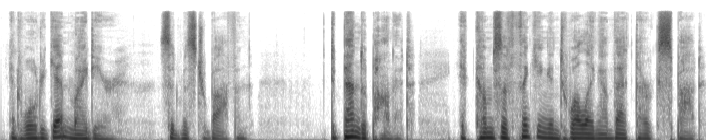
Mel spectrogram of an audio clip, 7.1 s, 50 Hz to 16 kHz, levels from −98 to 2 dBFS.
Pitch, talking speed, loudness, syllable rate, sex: 100 Hz, 180 wpm, -22 LUFS, 5.3 syllables/s, male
